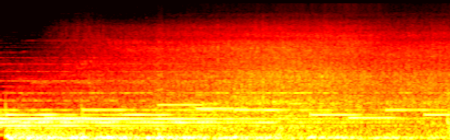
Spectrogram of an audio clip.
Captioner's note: engine whirs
